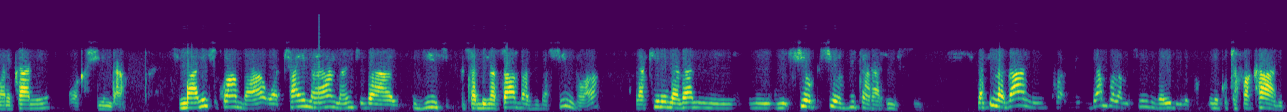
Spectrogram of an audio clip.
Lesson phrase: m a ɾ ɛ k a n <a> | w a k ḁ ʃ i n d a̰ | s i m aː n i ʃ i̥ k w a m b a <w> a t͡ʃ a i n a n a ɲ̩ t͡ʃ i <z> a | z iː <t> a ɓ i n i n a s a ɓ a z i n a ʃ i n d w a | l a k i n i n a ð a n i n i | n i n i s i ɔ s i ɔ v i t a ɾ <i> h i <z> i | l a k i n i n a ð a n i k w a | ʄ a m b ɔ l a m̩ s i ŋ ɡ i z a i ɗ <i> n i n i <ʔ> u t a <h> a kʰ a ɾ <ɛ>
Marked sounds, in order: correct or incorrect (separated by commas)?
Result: incorrect, correct, correct, incorrect, incorrect, incorrect, correct, incorrect, incorrect, incorrect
